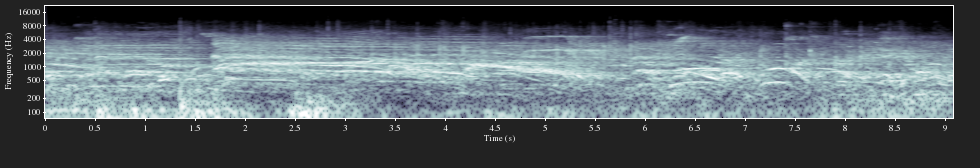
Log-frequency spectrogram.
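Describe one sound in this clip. Balls bounce and thud on a wooden floor.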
